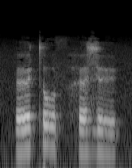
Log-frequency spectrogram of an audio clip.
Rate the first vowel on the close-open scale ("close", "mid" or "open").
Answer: mid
